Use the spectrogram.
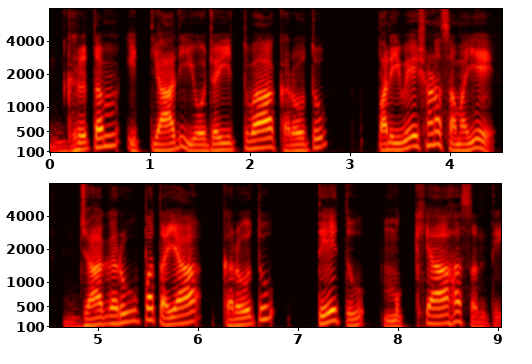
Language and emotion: Sanskrit, neutral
